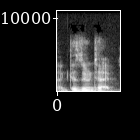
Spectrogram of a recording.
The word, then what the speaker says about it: Gesundheit: God, God bless me, uh, Gesundheit.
